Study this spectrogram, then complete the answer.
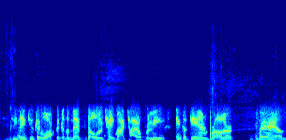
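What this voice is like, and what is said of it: Wrestler character voice. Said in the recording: “Sometimes I do their voices and, like, battle fighting and wrestling... doing that voice”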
